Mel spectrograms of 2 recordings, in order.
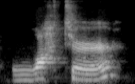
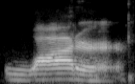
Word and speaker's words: water: I do not say water, I say water. So the T becomes a D sound, water, because I'm a native English speaker from the United States.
